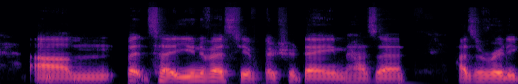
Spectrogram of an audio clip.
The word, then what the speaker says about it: Notre Dame: cathedral in Paris but Notre Dame is an American University and that's how the Americans pronounce it um but to University of Notre Dame has a has a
